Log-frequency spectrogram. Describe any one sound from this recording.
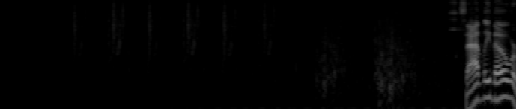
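Footsteps crunch softly through grass.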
